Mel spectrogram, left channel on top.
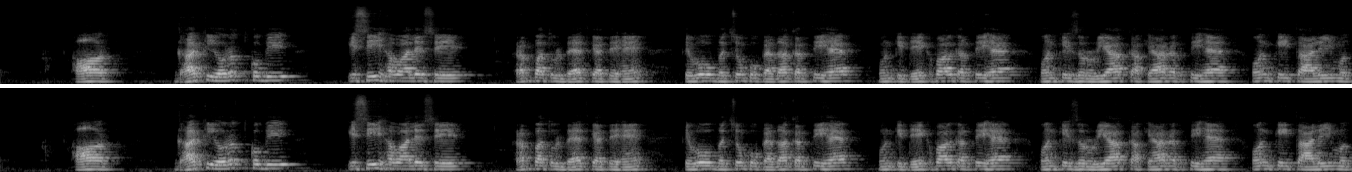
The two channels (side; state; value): both; normal; correlation 0.53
